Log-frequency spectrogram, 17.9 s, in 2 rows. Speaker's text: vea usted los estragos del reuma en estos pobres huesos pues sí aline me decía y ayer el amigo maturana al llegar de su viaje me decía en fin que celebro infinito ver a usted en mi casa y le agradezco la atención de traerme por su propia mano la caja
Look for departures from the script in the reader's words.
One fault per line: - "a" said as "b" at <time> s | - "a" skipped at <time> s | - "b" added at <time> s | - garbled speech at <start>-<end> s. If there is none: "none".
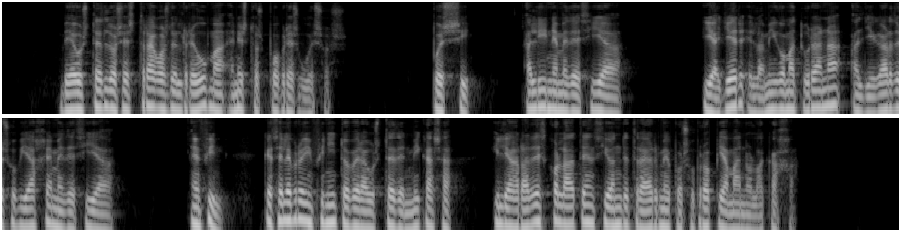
none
